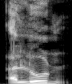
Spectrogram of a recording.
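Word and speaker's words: allude: अब इनकी प्रोनाउंसिएशन में जो फर्क है वह अगर उर्दू साउंड से देखा जाए तो जो ए से स्टार्ट होता है उसके अलूड होता है प्रोनाउंसिएशन मिडिल वोवेल और स्ट्रेस में फर्क है अ लूड और ई से जो स्टार्ट होता है वो इ लूड ई लूड स्टार्टिंग वोवेल और स्ट्रेस में फर्क है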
